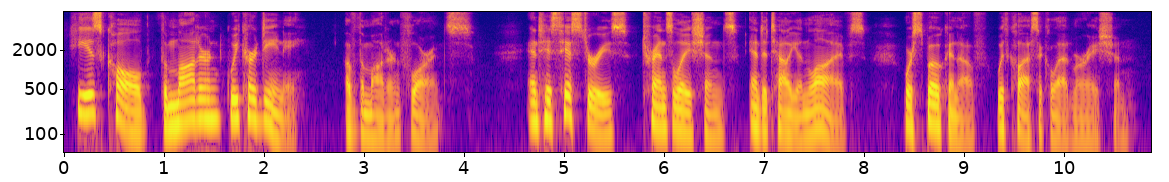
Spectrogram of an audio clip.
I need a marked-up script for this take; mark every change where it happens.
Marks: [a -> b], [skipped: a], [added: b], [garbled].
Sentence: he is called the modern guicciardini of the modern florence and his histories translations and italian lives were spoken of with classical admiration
he is called the modern guicciardini of the modern florence and his histories translations and italian lives were spoken of with classical admiration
